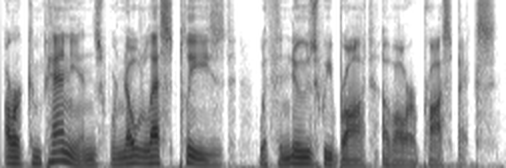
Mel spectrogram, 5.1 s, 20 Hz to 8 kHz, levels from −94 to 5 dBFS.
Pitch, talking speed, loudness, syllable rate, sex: 100 Hz, 165 wpm, -20 LUFS, 4.1 syllables/s, male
